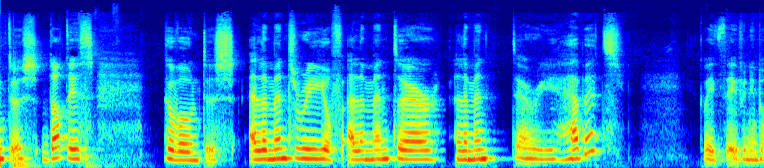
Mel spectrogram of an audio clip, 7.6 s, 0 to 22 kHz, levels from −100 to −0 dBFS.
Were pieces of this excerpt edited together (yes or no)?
yes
